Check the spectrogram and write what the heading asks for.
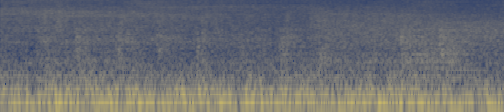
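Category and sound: sound effect, steam hissing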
